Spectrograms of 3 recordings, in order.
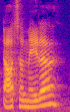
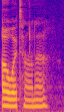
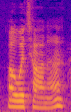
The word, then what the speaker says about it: Owatonna: Automata? Autotomia? – Owatonna. – Owatonna. Totally didn't just play a couple seconds of the song and then edit that out so that we knew how to pronounce Owatonna.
